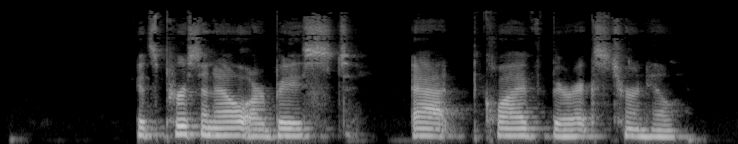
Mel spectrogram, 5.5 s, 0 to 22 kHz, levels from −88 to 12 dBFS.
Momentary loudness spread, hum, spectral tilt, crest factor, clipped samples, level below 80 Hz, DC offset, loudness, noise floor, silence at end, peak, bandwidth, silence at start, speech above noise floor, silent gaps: 13 LU; none; -5.5 dB/octave; 18 dB; under 0.1%; -58 dBFS; under 0.1%; -20 LUFS; -81 dBFS; 0.35 s; -4 dBFS; 16 kHz; 1.05 s; 62 dB; none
